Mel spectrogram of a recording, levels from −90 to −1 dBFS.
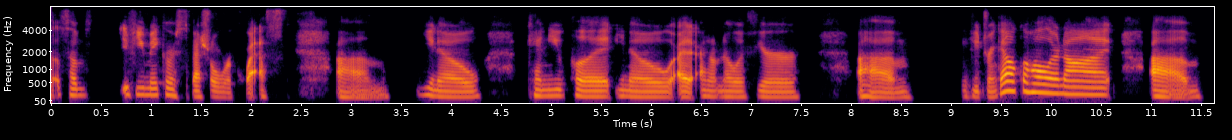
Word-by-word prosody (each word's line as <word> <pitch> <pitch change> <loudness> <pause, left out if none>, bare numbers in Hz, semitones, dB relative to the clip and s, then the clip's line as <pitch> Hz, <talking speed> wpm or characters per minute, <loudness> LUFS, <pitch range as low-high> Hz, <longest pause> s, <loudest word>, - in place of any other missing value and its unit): s - - -8
some 160 -2 -4 0.3
if 180 - -5
you 175 - 0
make 170 -1 -3
her 170 - -1
a - - -6
special 135 -1 -2
request, 115 -1 -2 0.5
um, - - -5 0.3
you 170 -2 -5
know, 130 0 -1 0.5
"Can 150 -1 -5
you 150 0 -4
put, 135 -2 +2
you 145 -1 -9
know" 130 -1 -1
I 130 - +5
I - - -2
don't 135 -1 -6
know 130 -1 -3
if 130 0 -8
you're, 125 -1 -3 0.6
um, 120 0 0 0.5
if 135 - -17
you 130 - -4
drink 125 0 -5
alcohol 255 -4 +6
or 210 - +4
not. 185 -2 +4 0.4
Um, 135 -1 +3
135 Hz, 160 wpm, -24 LUFS, 130-170 Hz, 0.6 s, alcohol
